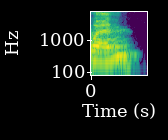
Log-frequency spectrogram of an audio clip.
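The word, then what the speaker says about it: Nguyen: Wen, Yeah.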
